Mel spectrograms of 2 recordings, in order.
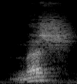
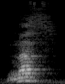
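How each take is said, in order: First: It ends in an sh sound. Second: It ends in a th sound. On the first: "jangan nash" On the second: "jangan nath"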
